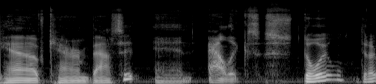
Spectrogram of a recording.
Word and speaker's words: Stoyle: about coffee we have Karen Basset and Alex stole did I pronounce that you got it yeah one's from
